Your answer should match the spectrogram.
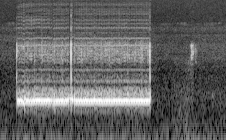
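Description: A ringback tone on an outgoing telephone call: one steady, loud ring lasting about two seconds, then near silence.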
